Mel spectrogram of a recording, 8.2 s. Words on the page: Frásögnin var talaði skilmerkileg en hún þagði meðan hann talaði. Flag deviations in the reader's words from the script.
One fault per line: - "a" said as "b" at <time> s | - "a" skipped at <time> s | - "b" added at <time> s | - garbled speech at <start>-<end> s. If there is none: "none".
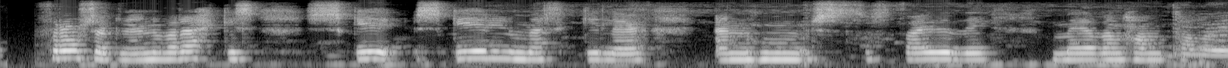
- "talaði" said as "ekki" at 1.3 s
